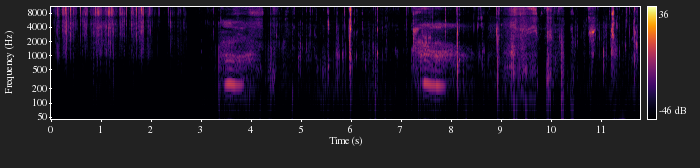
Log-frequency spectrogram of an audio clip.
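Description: Chupa Chups stick lollipop being eaten, with steady soft wet sucking and smacking and a few louder crunching bites standing out.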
